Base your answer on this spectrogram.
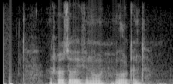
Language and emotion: Russian, neutral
